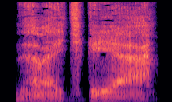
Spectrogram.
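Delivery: low, deep growl, growled-out words. Narrator voicing the werewolf offering to step in, growling. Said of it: "прорычал Сивый".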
